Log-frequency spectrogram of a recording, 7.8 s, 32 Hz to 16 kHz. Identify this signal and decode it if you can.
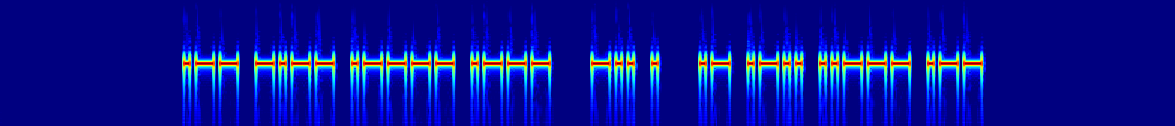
Morse code, heard as a keyed tone, about 30 wpm, 700 Hz. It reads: WY1J DE AL2W
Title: USA Callsign DE Callsign - 4 Characters - 30wpm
